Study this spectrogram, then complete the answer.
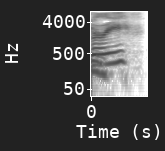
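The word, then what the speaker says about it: Edebiri: Ayo Adebiri is how you say her Adebiri. – Name. Adebiri.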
